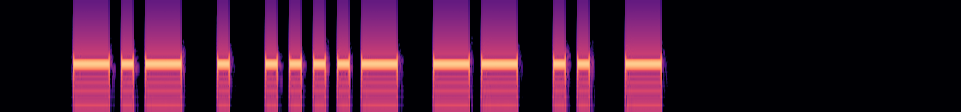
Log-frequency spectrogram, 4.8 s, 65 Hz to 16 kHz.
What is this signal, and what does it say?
Morse code, heard as a keyed tone, about 20 wpm, 700 Hz. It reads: KE4MIT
